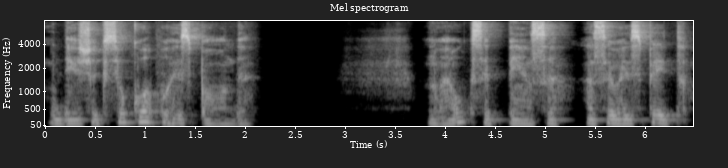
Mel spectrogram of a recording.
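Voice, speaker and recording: A Brazilian man leading a guided meditation, speaking in short, unhurried phrases with long pauses between them. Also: fairly low pitch, a bit bright, slightly rough. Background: music.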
